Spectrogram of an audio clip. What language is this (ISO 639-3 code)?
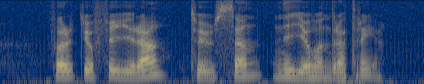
swe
